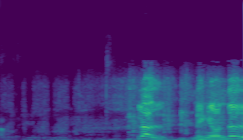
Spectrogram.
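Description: A man's voice after a brief lull, starting about a second in with a drawn-out, rising-and-falling exclamation, heard through a video-call connection.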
